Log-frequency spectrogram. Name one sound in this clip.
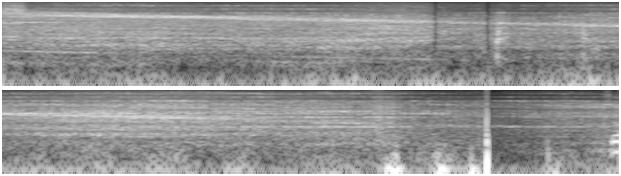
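An angle grinder whines and slowly spins down.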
